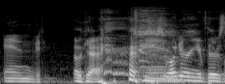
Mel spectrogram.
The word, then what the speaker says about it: NVIDIA: But he's not NVIDIA bearish.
